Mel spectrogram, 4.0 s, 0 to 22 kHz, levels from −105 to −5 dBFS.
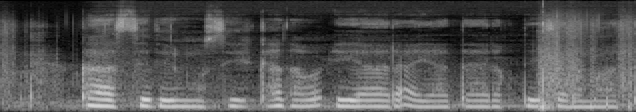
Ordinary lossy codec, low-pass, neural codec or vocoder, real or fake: none; none; none; real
